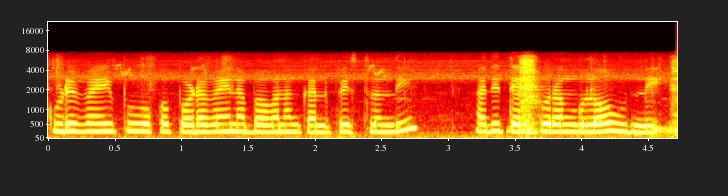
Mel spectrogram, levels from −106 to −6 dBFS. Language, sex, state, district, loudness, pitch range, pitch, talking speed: Telugu, female, Telangana, Mahabubabad, -15 LUFS, 245-265 Hz, 255 Hz, 125 wpm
